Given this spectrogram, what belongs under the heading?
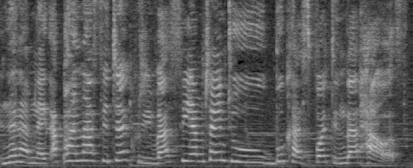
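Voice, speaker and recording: This young adult woman's voice is high, expressive, a bit bright and a little fast, with faint music behind it. Speaking with a Kenyan accent, she tells a casual story to camera indoors by an open doorway at home, dramatically acting out the dialogue and code-switching into Swahili.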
